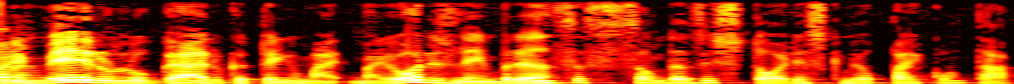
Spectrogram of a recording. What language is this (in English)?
Portuguese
